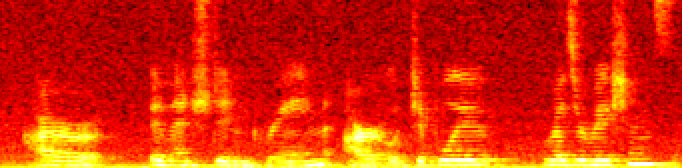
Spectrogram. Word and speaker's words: Ojibwe: But and the green, the reservations that are imaged in green are Ojibwe reservations. Ojibwe. Some people say, or some historians say, that Chippewa is really just a mispronunciation of the word Ojibwe.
